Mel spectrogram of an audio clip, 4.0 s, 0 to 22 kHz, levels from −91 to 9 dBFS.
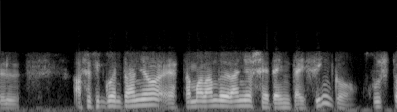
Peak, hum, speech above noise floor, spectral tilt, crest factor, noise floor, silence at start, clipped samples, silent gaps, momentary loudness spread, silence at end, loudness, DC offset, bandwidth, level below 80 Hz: -6 dBFS; none; 26 dB; -8.5 dB/octave; 16 dB; -48 dBFS; 0 s; under 0.1%; none; 14 LU; 0 s; -22 LUFS; under 0.1%; 4 kHz; -58 dBFS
